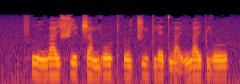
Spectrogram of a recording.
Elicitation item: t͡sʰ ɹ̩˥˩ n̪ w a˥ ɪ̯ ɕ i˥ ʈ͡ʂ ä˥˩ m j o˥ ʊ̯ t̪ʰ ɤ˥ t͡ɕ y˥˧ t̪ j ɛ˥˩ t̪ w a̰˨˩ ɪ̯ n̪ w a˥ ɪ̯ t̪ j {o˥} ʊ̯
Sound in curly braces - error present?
no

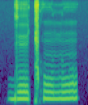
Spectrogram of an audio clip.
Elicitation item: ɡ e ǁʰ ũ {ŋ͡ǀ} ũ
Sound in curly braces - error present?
yes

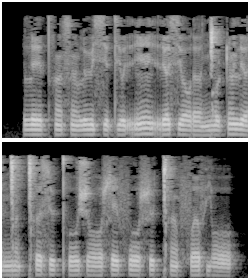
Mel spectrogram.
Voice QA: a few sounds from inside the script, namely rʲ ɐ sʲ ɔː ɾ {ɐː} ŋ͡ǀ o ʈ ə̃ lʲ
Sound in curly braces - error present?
no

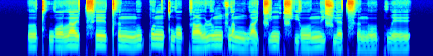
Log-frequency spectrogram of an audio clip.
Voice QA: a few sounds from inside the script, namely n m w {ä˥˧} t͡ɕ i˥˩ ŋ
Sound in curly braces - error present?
yes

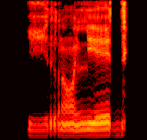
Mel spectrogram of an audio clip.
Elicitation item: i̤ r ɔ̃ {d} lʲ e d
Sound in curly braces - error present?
yes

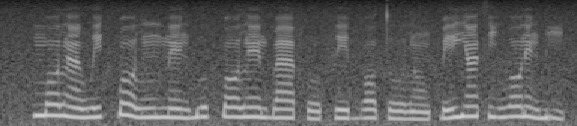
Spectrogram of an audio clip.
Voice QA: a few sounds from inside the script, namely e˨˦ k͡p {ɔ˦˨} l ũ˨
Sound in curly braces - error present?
no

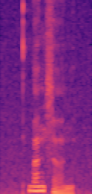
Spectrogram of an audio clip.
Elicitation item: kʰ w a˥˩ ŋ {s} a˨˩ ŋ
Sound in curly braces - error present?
no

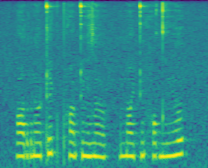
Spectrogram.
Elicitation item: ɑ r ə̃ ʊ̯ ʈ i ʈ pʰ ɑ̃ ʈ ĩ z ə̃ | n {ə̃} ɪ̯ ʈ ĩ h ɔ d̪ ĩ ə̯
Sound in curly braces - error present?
yes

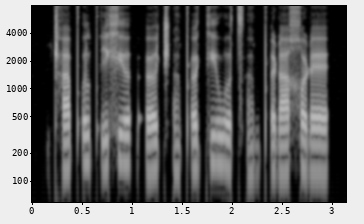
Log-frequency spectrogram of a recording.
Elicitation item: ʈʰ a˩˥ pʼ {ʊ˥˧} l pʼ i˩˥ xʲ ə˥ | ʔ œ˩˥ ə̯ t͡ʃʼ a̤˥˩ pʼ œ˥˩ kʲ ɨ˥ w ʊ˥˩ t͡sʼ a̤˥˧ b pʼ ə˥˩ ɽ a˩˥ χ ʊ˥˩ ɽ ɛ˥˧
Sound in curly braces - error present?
no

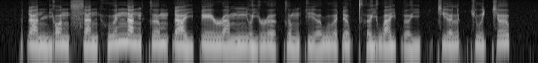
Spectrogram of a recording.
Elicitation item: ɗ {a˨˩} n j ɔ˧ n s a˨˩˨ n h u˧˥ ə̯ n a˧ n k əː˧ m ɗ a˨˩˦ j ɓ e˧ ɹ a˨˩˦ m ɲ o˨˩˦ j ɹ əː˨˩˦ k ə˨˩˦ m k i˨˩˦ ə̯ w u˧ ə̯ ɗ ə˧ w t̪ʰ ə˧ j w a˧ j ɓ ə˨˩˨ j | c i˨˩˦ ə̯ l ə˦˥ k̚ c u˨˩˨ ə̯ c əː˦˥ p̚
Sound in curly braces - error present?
no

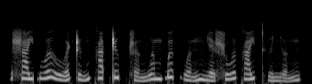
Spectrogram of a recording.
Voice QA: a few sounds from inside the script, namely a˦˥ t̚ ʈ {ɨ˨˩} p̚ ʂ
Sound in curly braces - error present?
yes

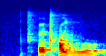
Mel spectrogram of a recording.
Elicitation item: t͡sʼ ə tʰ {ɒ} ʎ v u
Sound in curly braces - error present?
no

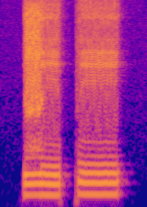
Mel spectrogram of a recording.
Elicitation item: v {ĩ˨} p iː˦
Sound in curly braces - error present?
yes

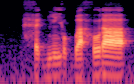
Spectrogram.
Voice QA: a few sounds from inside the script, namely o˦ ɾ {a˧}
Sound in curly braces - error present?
no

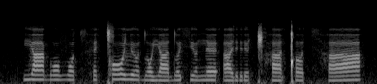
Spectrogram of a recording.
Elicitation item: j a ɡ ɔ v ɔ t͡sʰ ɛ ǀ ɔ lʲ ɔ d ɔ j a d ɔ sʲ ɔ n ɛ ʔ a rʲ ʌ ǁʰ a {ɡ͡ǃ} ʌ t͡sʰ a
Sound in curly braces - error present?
yes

